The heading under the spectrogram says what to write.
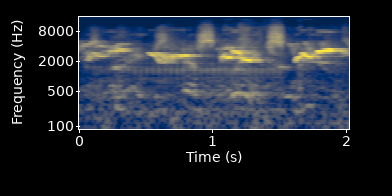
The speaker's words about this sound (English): The toy birds are loosely modeled after real ones, with chirps that match their species. Soon, the room sounds almost like a forest.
